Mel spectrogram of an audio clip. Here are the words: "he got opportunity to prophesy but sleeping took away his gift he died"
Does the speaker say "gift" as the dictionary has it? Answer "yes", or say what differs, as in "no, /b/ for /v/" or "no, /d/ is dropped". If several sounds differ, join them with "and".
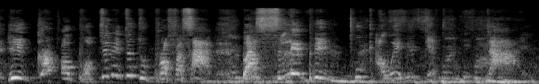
no, /f/ is dropped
